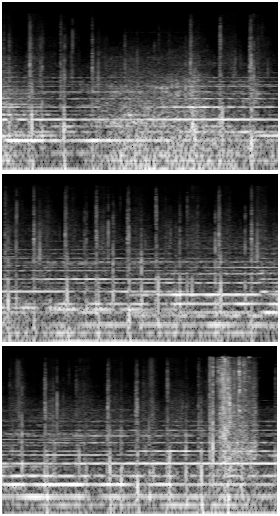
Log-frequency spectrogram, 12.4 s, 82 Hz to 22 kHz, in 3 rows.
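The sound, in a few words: footsteps in the video game The Witcher 3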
